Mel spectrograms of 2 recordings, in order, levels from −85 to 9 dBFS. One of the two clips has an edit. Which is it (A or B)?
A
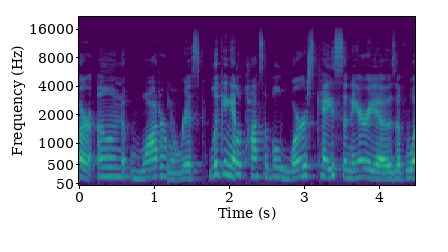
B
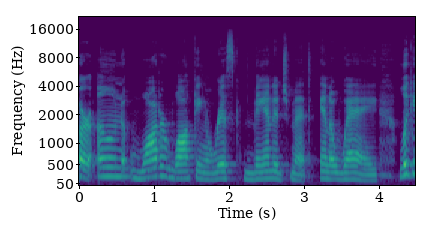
A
